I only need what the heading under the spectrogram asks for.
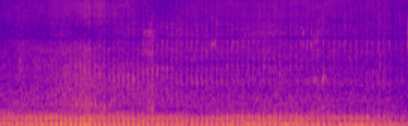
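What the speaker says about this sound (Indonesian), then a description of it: "Ntar ada motor." A motorcycle passes close by on a quiet residential street, its engine throbbing in a steady, rapid pulse that is loudest at first and then eases slightly as it moves on.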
